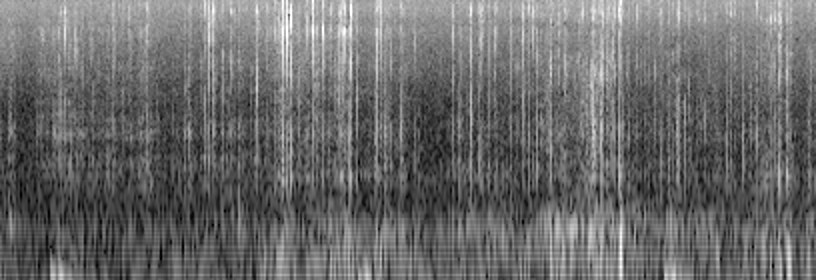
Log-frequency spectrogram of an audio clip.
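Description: Long red nails on both hands scratch and smooth flat silver sequin embroidered fabric. The sound is a steady, low, rumbling rustle with a dense patter of dry, crackling ticks, like rain on a surface. A few sharper clicks stand out when the sequins snap back.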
